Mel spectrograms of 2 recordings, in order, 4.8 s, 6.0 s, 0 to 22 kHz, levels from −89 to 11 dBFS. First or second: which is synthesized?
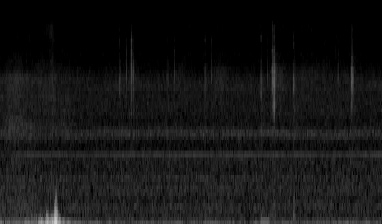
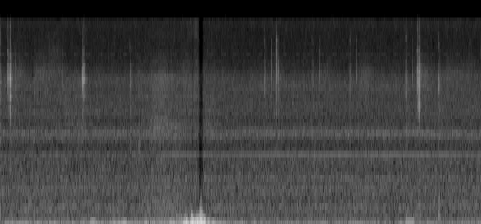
first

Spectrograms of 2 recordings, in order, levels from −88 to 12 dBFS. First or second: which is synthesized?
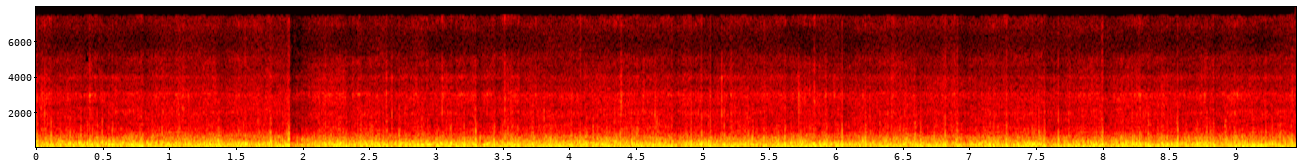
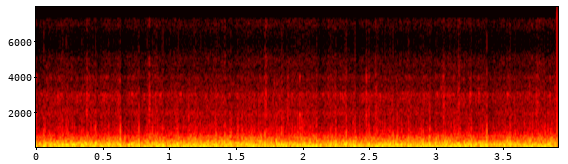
first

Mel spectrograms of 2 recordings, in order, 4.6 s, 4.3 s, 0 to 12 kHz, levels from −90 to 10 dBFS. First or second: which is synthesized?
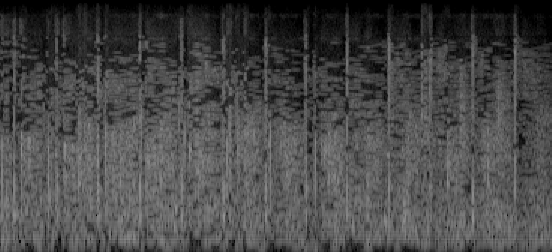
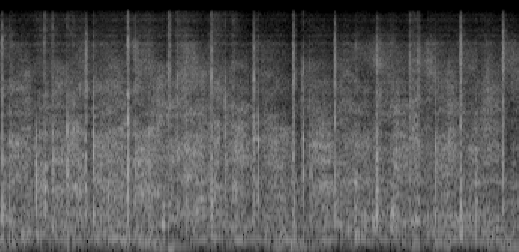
second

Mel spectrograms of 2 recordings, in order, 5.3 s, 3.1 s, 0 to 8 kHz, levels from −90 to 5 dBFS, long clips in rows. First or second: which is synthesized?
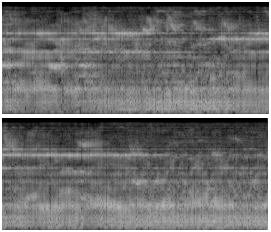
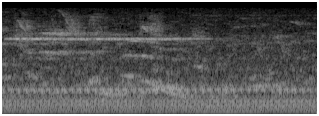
first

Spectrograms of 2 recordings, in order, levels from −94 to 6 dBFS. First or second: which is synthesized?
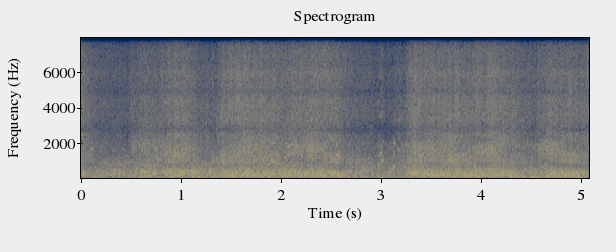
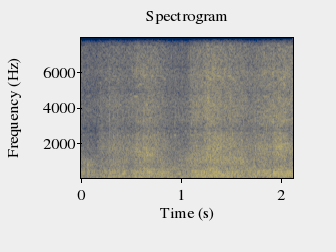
second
